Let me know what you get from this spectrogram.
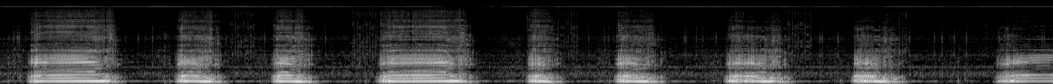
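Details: Big male lion roaring: a run of about nine deep, heavy grunting roars, the first ones long and the later ones shorter, coming roughly once every second.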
